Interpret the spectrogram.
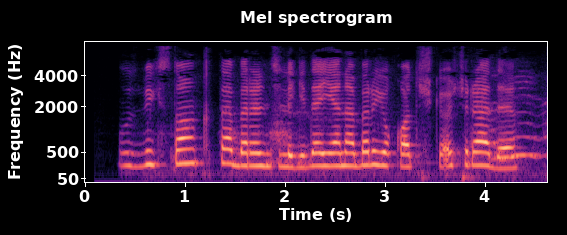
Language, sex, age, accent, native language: Uzbek, female, 18-24, Samarqand, Uzbek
